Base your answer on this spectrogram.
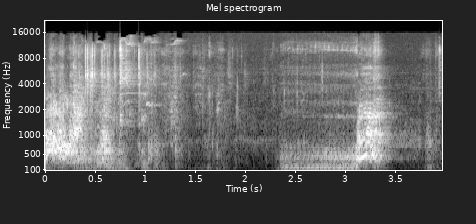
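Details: An angry dog growling while it eats: two loud, rough, snarling bursts, one at the start and a longer one after a short pause, with the growl peaking near its end.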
